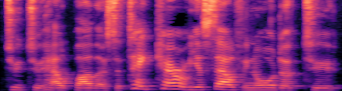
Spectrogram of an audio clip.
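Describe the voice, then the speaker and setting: A woman's voice: mid-range voice, normal speed, fairly bright tone. A middle-aged woman from Finland, a fitness trainer speaking as an interview guest, outgoing and chatty with frequent restarts. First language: Finnish. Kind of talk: casual interview chat.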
